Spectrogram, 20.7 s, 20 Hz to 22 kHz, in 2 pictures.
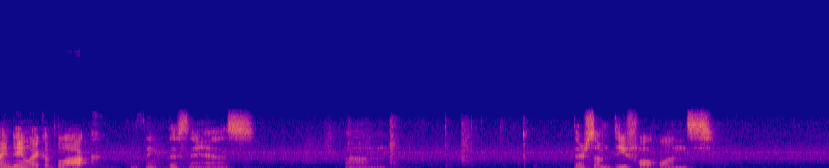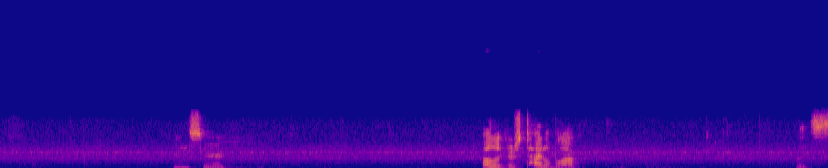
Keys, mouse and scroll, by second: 1.8 click.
